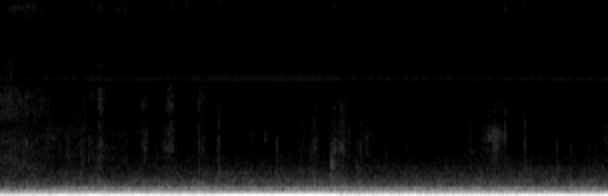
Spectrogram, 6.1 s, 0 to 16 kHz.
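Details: 2017 Nissan Leaf while driving: steady low droning hum with a deeper rumble underneath from the rear, loudest at 40–50 km/h but present at other speeds; owner asks if normal, source not pinned down.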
